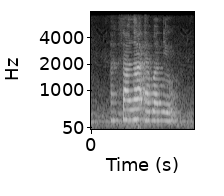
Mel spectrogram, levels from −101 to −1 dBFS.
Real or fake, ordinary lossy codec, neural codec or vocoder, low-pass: fake; none; codec, 16 kHz in and 24 kHz out, 2.2 kbps, FireRedTTS-2 codec; 7.2 kHz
